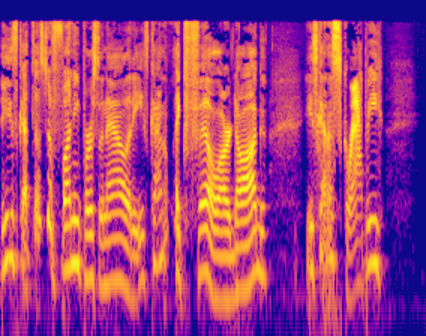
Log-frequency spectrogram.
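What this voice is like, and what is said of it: Scratchy voice from laryngitis. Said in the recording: “laryngitis-y ... My voice is obnoxious as it is. Now it's all scratchy.”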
